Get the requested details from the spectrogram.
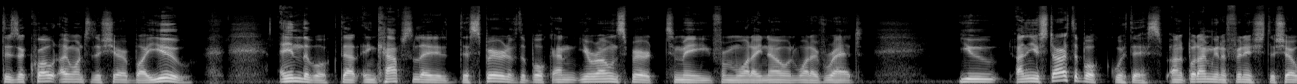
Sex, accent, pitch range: male, Irish, 100-125 Hz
